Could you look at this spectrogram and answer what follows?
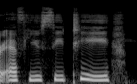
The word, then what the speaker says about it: FUCT: She said the clothing brand, quote, is pronounced as four letters, one after the other, F-U-C-T.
